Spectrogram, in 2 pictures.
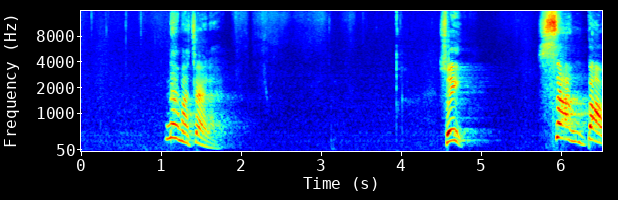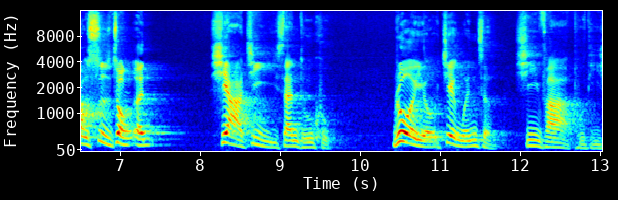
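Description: A middle-aged man speaks calmly and with animation into a close microphone.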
